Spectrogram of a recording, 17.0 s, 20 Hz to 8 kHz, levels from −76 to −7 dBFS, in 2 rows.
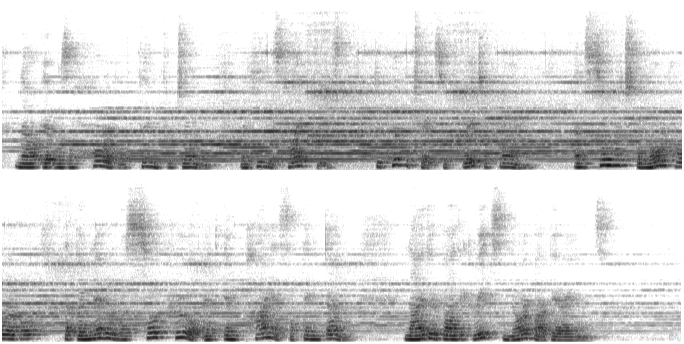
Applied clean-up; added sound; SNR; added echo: none; Piano; 5 dB; reverberation time 0.6 s.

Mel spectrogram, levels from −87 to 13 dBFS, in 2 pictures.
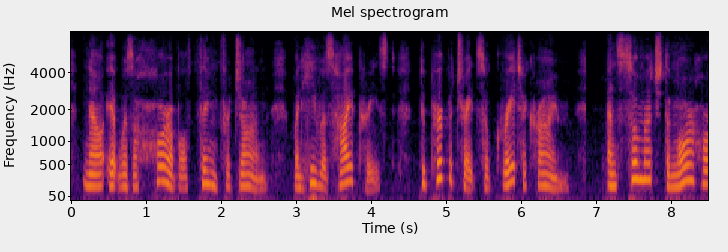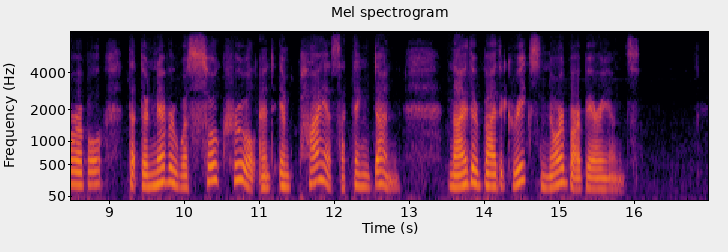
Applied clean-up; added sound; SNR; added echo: none; none; none; none.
